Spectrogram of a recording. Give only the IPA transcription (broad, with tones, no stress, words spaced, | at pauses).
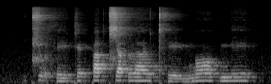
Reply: t͡ɕo̰˦˨θe˨kɛ˦ʔ pä˦ʔt͡ɕä˦ʔla˦ʊ̯ tʰe˨ɪ̯ŋɔ˦ | ŋe˦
